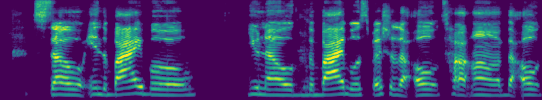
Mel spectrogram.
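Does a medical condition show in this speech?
No.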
